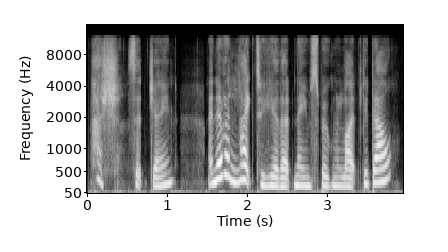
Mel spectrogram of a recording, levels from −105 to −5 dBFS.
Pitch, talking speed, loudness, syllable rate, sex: 240 Hz, 195 wpm, -17 LUFS, 5.1 syllables/s, female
